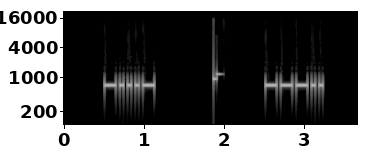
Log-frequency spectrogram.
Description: Morse code, heard as a keyed tone, about 25 wpm, 700 Hz. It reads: <BT> 8
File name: Single Character (Letter:Number:Punctuation:Prosign) - Rapid-Fire - 25wpm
